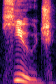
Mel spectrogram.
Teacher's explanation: This U sound is an EU sound. So we say huge, and we do pronounce the H.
